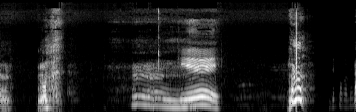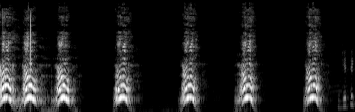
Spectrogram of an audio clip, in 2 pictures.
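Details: A pet dog barking in a steady series of about eight sharp, short barks, each roughly a second apart. Speech is heard at the start, followed by a brief tonal wavering sound before the barking begins.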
